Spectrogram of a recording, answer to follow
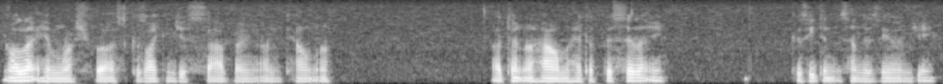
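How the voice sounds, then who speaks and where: Man from New Zealand, hoarse, calm game commentary, mellow dark tone, muffled stream audio. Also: on the low side, normal speed, long pauses. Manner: calm, matter-of-fact strategy talk. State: voice going hoarse. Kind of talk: live gameplay commentary.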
